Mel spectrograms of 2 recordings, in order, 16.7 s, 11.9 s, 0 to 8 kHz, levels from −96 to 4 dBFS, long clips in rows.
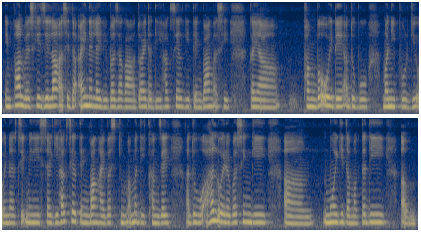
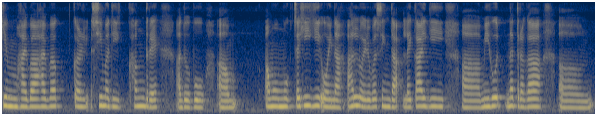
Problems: background sounds at intervals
